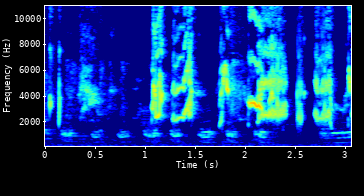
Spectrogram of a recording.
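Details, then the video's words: Chirping from tame pet lovebirds: loud, harsh, high chirps in uneven bursts, with some softer, lower tonal notes woven in between. No other clear sounds. "Love birds Sounds | lovebirds chirping sounds"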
